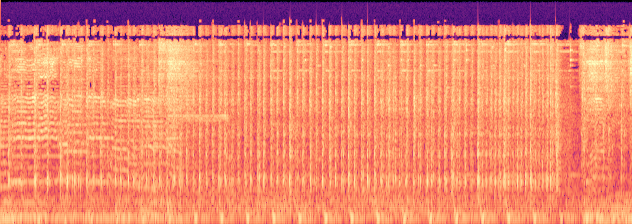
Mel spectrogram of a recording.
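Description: A drumline of four marching snare drums playing together over a backing track with a melody. From about three seconds in, the snares play rapid strokes as dense as a roll, which stop sharply near the end.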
